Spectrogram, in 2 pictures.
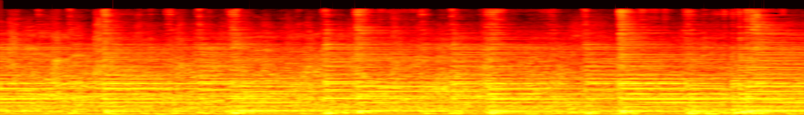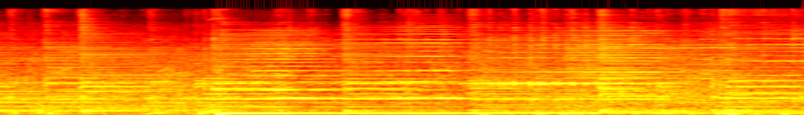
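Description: Irish folk band playing the slow instrumental introduction to a song on acoustic guitars and button accordion, with no singing yet. About seven seconds in, a deep low note comes in and holds for a couple of seconds.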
